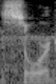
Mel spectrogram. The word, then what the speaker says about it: sword: Ron says, I pronounce the W in sword forever. Sword.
